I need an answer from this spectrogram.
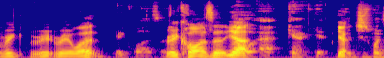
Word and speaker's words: Rayquaza: Um, in the anime, well, I guess in the movies specifically, they call him Rayquaza. Uh, now most people take the anime to be like the canonical pronunciations, but it's Rayquaza.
